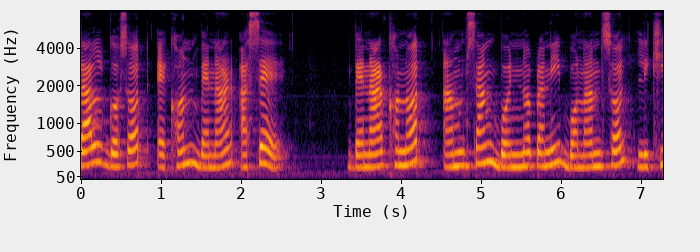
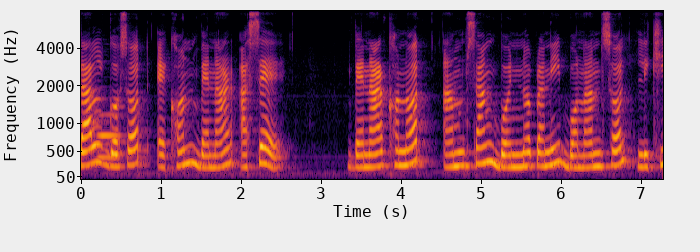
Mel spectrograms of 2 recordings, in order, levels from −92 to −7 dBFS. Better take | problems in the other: first | background sound (Wind instrument, woodwind instrument); 8 dB below the speech

